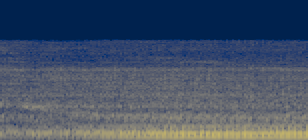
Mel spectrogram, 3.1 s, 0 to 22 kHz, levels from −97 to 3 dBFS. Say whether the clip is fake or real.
real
